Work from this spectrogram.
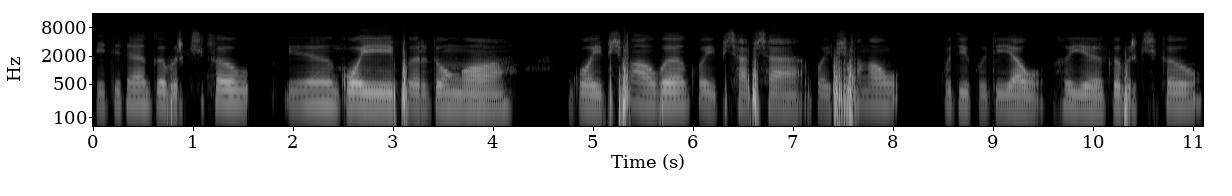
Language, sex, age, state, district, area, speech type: Bodo, female, 45-60, Assam, Kokrajhar, urban, spontaneous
